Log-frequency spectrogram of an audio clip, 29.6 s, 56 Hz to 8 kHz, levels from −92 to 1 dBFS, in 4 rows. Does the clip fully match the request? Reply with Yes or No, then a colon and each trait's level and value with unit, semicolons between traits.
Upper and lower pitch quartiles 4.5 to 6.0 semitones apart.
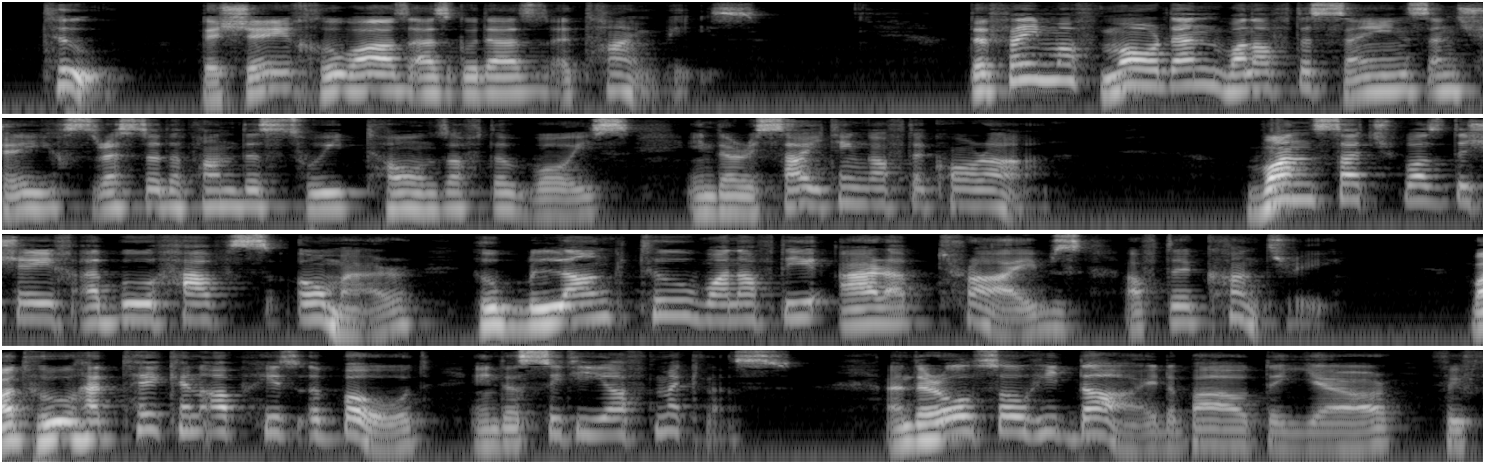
Yes: average, 5.0 semitones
